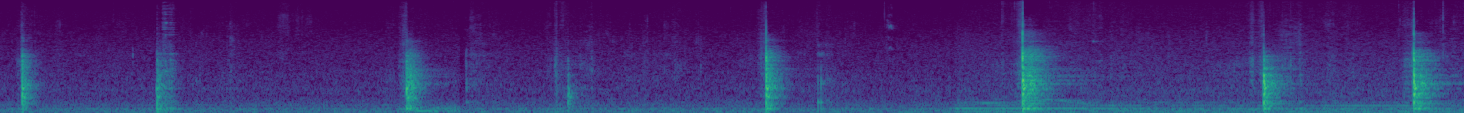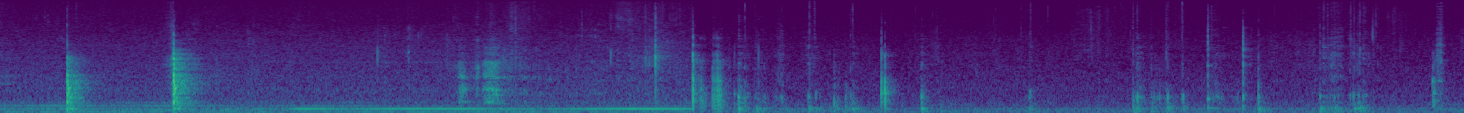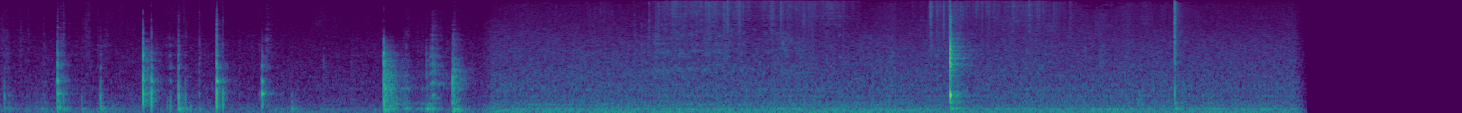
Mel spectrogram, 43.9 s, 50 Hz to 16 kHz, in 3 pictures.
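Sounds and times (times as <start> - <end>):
faint low hum: 0.5 - 22.5, 34.1 - 42.3.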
